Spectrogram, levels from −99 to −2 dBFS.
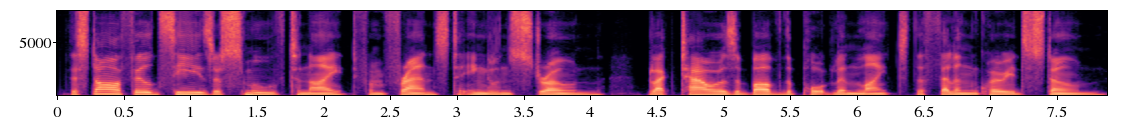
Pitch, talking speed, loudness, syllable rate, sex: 145 Hz, 175 wpm, -19 LUFS, 4.7 syllables/s, male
